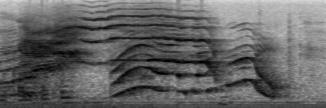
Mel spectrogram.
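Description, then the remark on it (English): A toddler lets out a loud, strained, high-pitched scream in frustration because he couldn't pick up a mat; it rises and wavers for about three seconds, then trails off in a falling wail. It carries no speech. “he's screaming because he couldn't pick up the mat”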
